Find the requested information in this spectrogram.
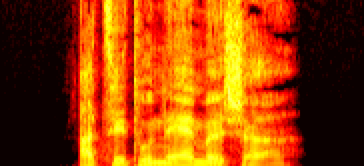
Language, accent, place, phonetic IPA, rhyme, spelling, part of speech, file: German, Germany, Berlin, [ˌat͡setoˈnɛːmɪʃɐ], -ɛːmɪʃɐ, acetonämischer, adjective, De-acetonämischer.ogg
- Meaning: inflection of acetonämisch: 1. strong/mixed nominative masculine singular 2. strong genitive/dative feminine singular 3. strong genitive plural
